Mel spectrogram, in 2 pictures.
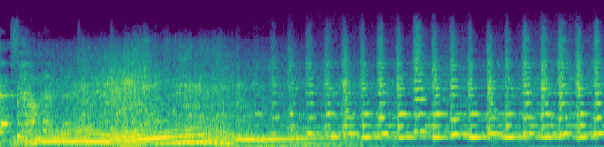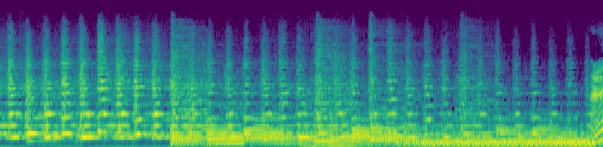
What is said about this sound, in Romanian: Cum vi se pare motorașul? Grozav, cine și-ar putea închipui ce se aude sub capota asta pricăjită?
